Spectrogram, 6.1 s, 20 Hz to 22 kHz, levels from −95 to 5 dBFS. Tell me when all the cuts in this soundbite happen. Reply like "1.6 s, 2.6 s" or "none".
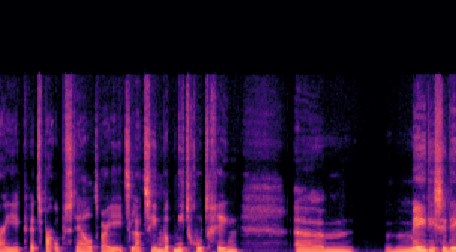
none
